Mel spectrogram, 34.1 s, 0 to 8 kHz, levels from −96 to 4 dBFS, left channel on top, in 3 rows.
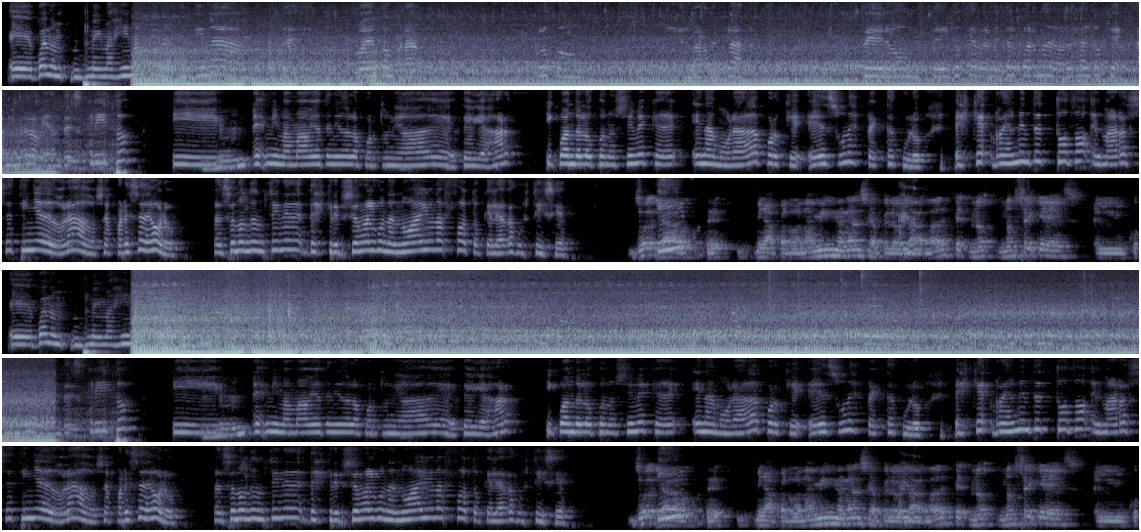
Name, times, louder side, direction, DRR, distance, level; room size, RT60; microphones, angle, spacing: voice 1, 0.1-2.5 2.8-4.2 5.3-5.8 6.6-7.6 8.3-12.6 13.1-13.6 13.9-16.5 16.9-24.5 24.9-28.4 29.3-29.6 31.7-31.9, left 3 dB, 45° left, 1.1 m, -41 dB
Water tap faucet / Sink (filling or washing), 0.8-12.6, left 4 dB, 70° left, 0.5 m, -50 dB
sound 1, 1.3-11.9, right 4 dB, 55° right, 0.4 m, -31 dB
voice 2, 13.4-13.9 29.0-34.1, left 1 dB, 10° left, 2.3 m, -45 dB
12.5 x 12.0 x 2.5 m
head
